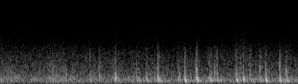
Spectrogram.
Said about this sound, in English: let's slow down to a gallop.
